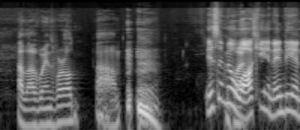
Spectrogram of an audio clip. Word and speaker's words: Milwaukee: In fact, it's actually pronounced Milwaukee, which is Algonquin for the good land.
